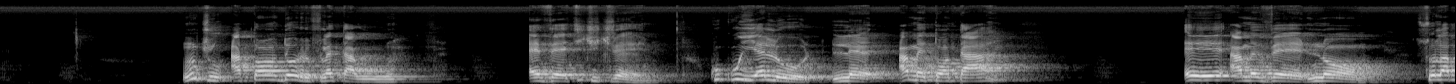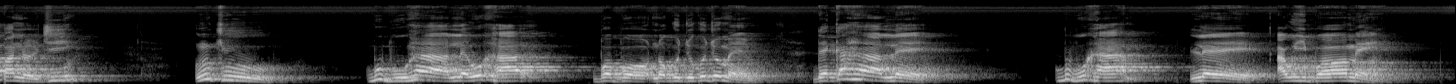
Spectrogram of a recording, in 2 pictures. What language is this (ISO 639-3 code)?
ewe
